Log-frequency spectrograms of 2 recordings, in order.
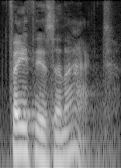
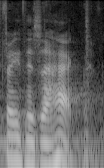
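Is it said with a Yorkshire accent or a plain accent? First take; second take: plain; Yorkshire. First: It is in the speaker's own plain accent. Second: It has Wigglesworth's Yorkshire accent, adding an H.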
